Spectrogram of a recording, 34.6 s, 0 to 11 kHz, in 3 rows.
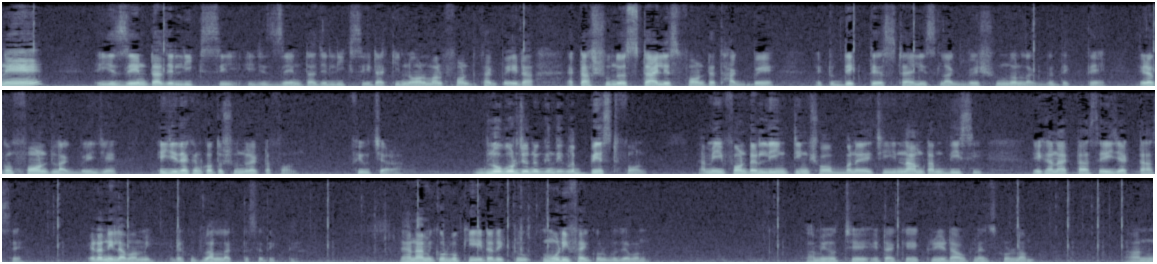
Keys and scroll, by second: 9.0 space, 26.9 ctrl+shift+space, 27.8 ctrl+a.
